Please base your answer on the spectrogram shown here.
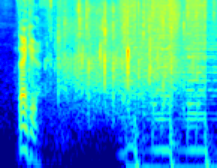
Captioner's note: applause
